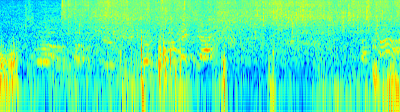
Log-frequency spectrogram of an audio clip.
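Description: A steady hiss like rain or spray, getting stronger about half a second in, with a few sharp clicks scattered through the middle.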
